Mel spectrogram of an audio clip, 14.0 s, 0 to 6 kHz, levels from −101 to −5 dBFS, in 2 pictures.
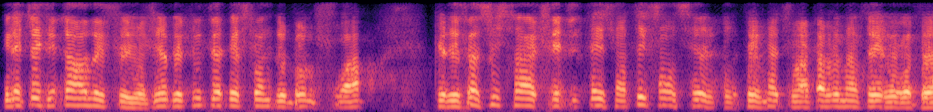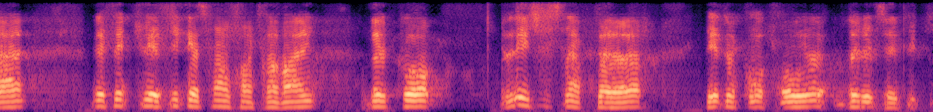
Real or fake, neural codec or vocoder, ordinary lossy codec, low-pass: fake; codec, 16 kHz, 1 kbps, FreqCodec, smaller model; none; 5.4 kHz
